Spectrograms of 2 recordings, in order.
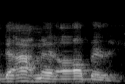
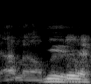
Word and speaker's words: Ahmaud Arbery: It was about the Ahmaud Arbery situation. Am I pronouncing his name right? Ahmaud Arbery.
